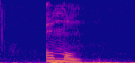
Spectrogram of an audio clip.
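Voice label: "almond", Vietnam, female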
